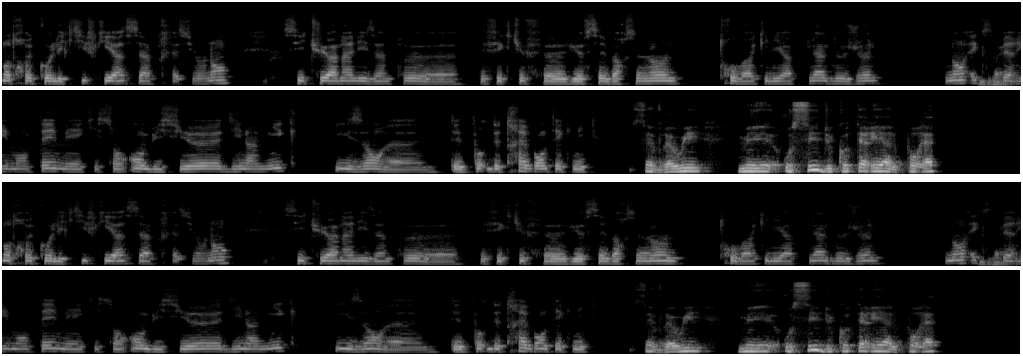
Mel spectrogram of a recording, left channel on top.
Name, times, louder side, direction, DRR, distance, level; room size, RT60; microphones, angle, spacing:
voice 1, 0.0-6.8 7.2-8.8 9.4-13.0 13.5-16.0, left 2 dB, 30° left, 0.9 m, -35 dB
voice 2, 16.5-19.5, left 4 dB, 45° left, 0.5 m, -27 dB
3.5 x 3.3 x 3.2 m
head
